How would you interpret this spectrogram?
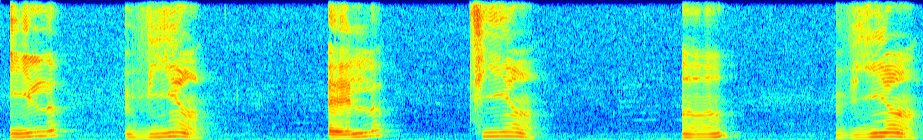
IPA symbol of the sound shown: ɛ̃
